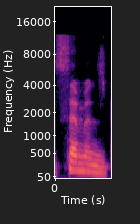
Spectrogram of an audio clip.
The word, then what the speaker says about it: Simonds: And I say Simons, I pronounce it Simmons, but you spell it Simons, S-I-M-O-N-D-S.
